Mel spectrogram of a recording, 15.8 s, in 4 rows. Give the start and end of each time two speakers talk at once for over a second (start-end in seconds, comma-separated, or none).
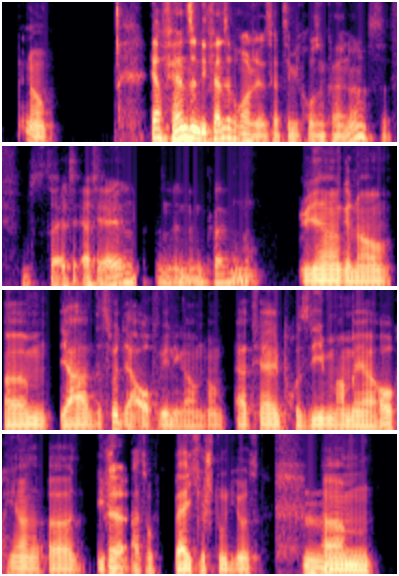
none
